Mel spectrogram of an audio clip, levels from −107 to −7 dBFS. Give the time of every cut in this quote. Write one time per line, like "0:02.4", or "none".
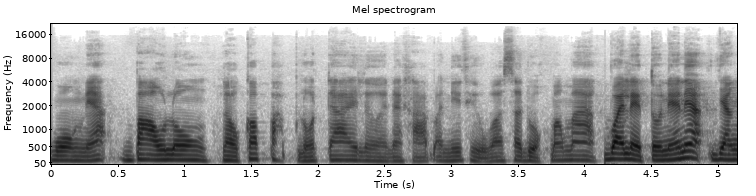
0:04.1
